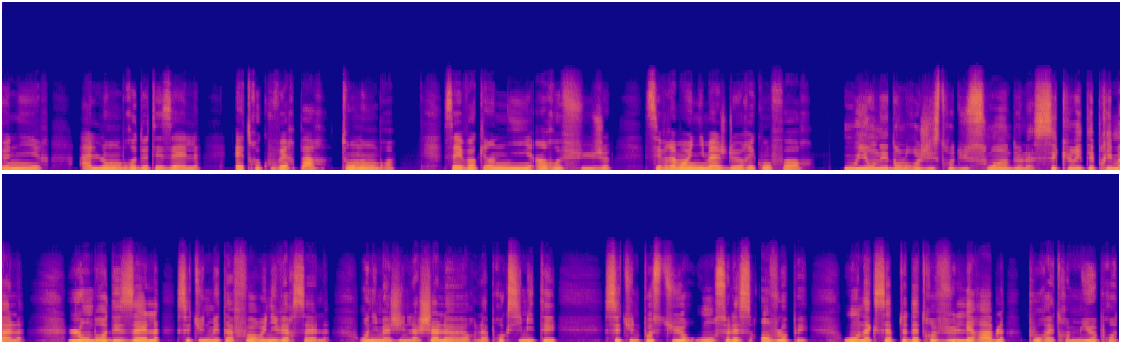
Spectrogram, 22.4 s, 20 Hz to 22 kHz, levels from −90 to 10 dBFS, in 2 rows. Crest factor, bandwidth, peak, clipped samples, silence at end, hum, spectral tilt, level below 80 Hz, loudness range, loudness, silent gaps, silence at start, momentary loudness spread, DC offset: 16 dB; 13 kHz; -4 dBFS; under 0.1%; 0 s; none; -5.5 dB/octave; -42 dBFS; 2 LU; -20 LUFS; none; 0 s; 9 LU; under 0.1%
